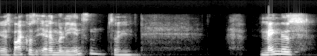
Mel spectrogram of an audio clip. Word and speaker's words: Ehrenmüller-Jensen: thank you very much my name is marcus irene mullinson so magnus pronounced my name much better than i can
